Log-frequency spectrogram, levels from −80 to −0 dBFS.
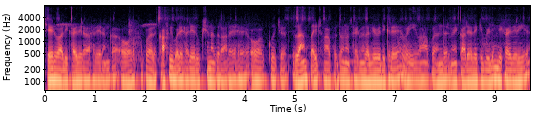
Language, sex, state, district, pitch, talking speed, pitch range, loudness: Hindi, male, Maharashtra, Pune, 100 Hz, 280 wpm, 95-105 Hz, -20 LUFS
